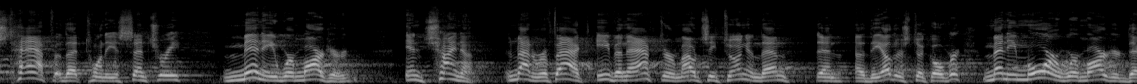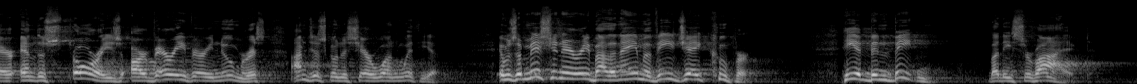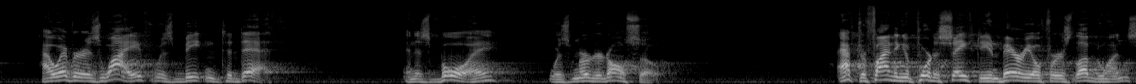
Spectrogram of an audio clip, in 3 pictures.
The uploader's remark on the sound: during the Monday Evening service of the 47th Annual Stewardship and Missions Conference on October 16, 2023, at North Valley Baptist Church in Santa Clara, California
